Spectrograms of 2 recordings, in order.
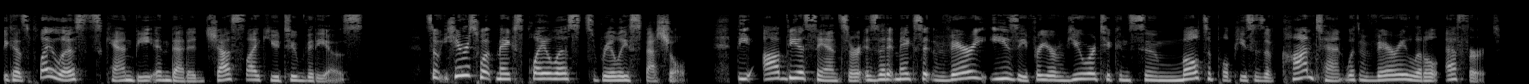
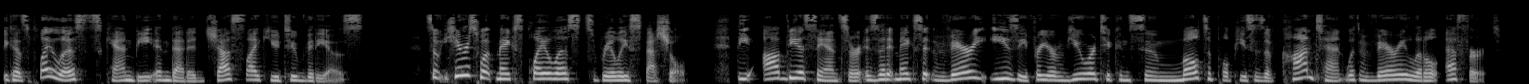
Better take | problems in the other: neither | garbled, watery; slightly; nothing above 10.5 kHz; the same in both

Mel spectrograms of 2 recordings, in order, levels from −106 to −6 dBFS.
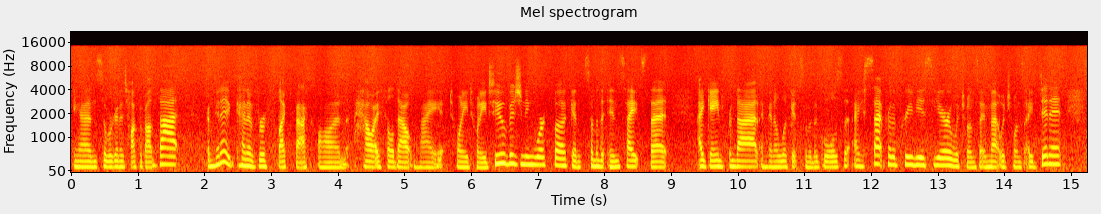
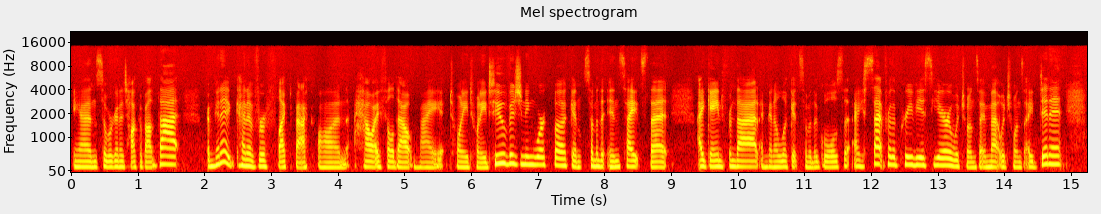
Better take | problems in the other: second | hiss; loud; throughout; 9 dB below the speech; faint in the second

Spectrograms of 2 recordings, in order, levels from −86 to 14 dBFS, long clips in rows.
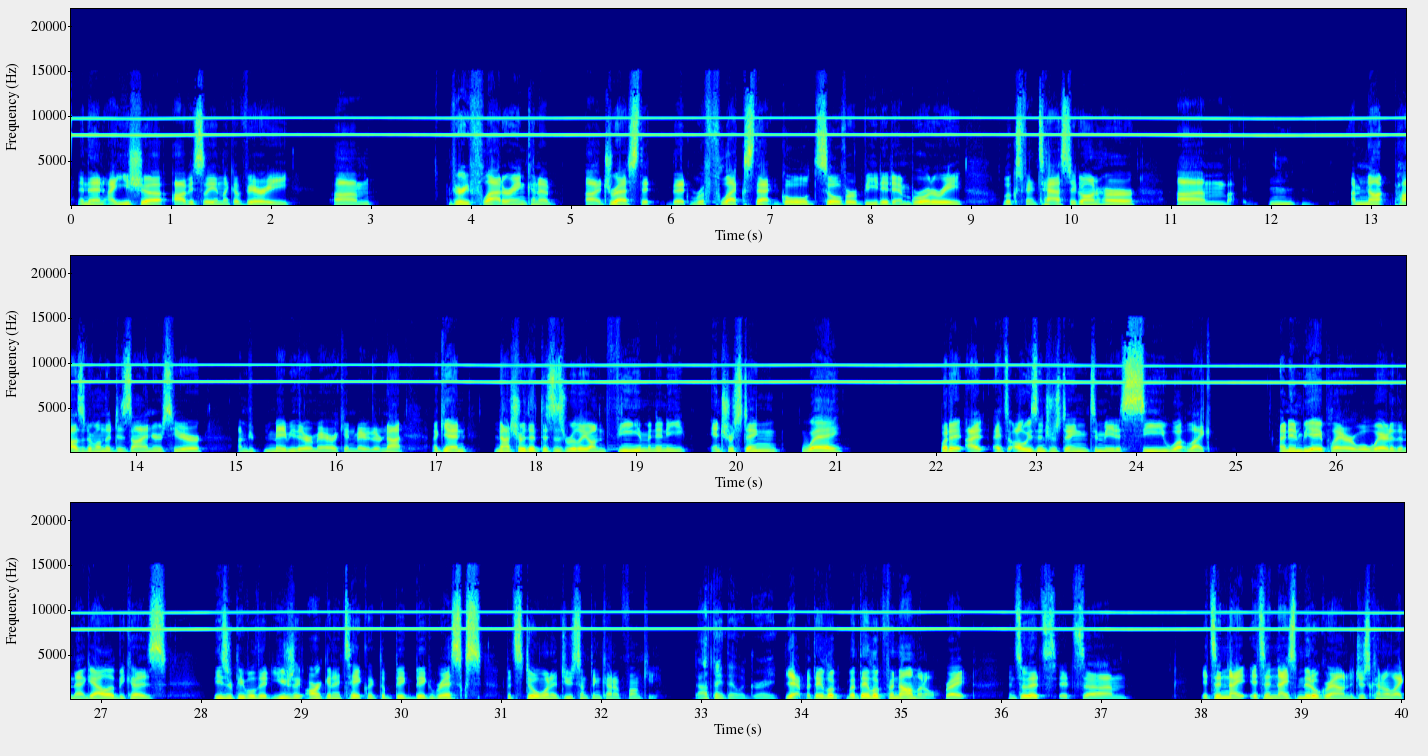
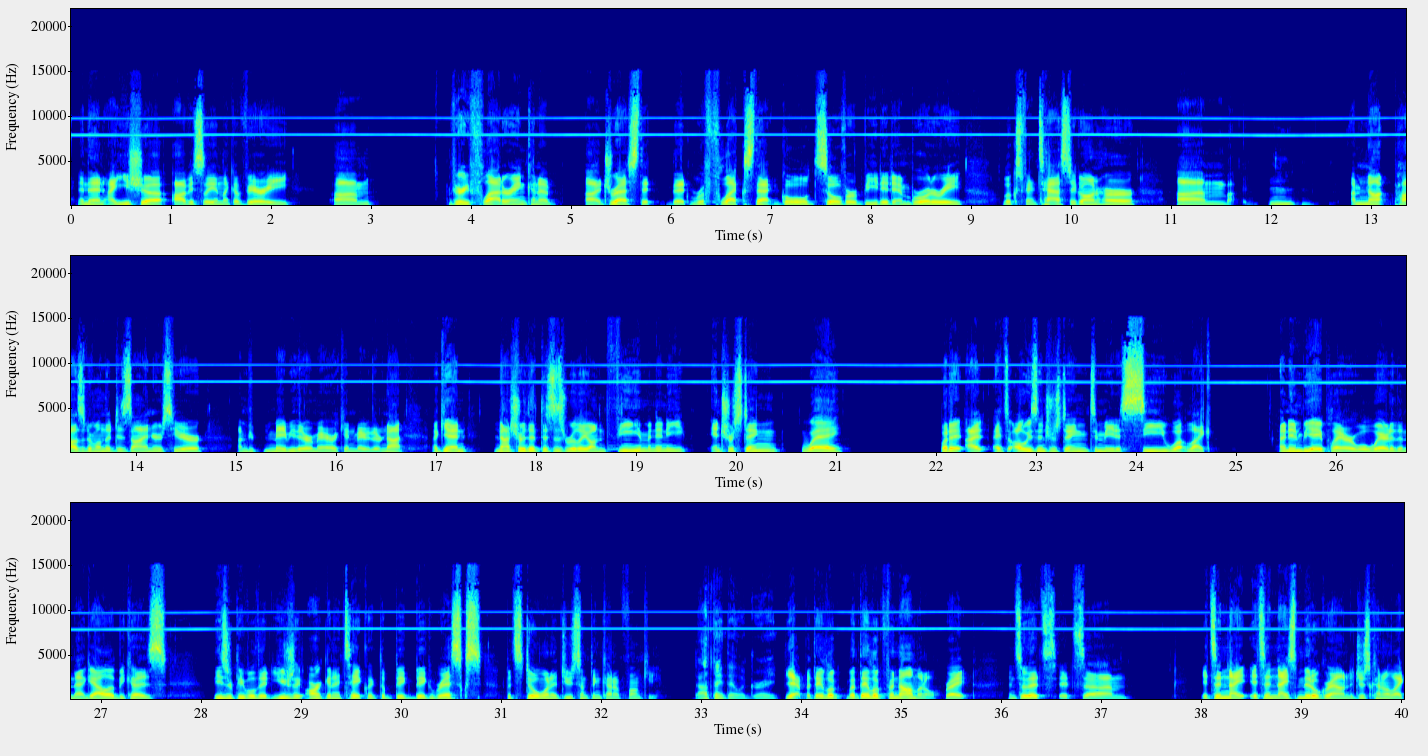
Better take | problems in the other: second | high-pitched whine; loud; throughout; 8 kHz, 6 dB below the speech; faint in the second

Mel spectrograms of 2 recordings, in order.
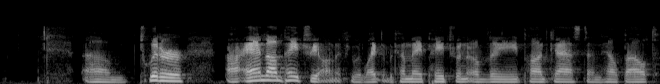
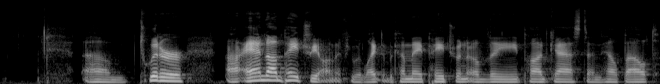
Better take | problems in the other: second | garbled, watery; badly; nothing above 6 kHz

